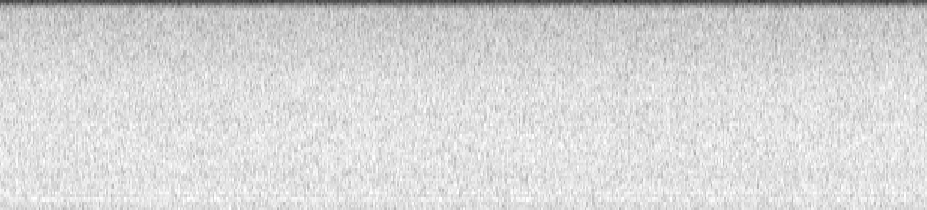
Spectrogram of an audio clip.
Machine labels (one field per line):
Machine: fan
